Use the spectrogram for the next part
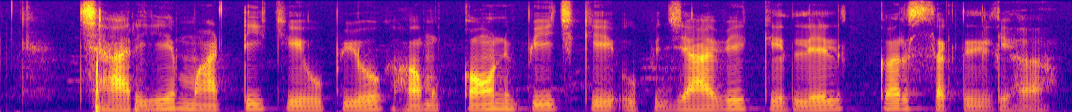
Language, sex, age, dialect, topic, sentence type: Magahi, male, 25-30, Western, agriculture, question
